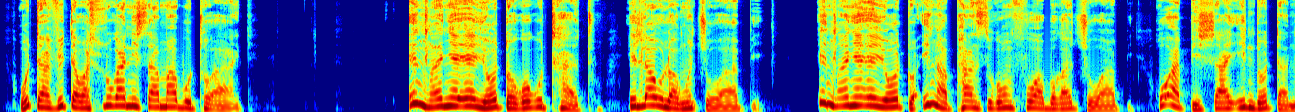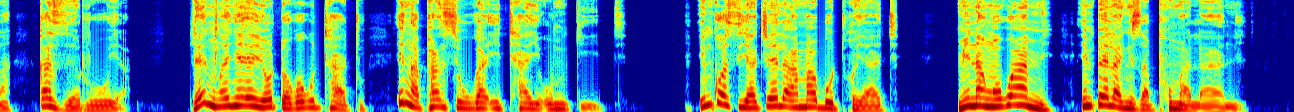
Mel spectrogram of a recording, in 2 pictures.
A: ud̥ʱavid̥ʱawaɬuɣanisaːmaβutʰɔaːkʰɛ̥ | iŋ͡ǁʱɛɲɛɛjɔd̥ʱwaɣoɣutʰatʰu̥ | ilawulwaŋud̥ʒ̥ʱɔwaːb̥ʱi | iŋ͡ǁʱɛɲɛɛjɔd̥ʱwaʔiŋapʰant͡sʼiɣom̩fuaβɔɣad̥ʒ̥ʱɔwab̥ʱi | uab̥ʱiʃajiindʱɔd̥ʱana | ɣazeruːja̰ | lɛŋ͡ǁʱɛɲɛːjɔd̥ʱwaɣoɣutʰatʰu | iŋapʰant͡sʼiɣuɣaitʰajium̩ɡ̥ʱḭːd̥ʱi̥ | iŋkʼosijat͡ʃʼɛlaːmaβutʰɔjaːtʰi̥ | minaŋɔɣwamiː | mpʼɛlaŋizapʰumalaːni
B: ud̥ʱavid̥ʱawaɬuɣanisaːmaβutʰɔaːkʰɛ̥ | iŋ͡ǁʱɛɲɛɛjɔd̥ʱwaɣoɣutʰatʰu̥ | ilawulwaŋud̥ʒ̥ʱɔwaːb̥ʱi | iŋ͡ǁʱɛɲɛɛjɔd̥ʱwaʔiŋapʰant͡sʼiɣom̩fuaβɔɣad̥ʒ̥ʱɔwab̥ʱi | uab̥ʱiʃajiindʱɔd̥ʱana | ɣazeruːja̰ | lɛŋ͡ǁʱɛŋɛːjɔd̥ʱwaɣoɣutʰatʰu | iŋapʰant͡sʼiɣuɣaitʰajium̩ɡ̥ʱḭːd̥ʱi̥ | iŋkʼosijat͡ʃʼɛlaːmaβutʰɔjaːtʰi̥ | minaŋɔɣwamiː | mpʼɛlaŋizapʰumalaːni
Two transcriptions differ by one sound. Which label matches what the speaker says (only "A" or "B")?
A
